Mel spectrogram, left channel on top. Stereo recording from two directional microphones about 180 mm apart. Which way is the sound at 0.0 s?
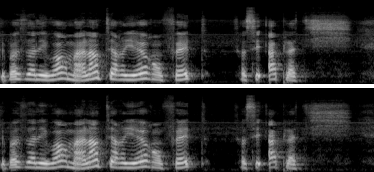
15° left (ahead or behind).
